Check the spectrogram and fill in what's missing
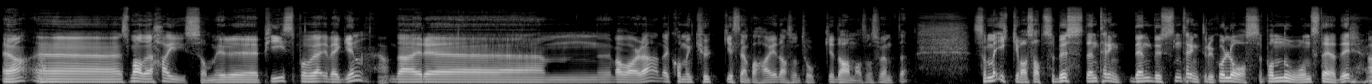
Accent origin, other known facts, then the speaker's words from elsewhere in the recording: Bærum, Akershus, Norway; jeg vokste opp i Bærum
